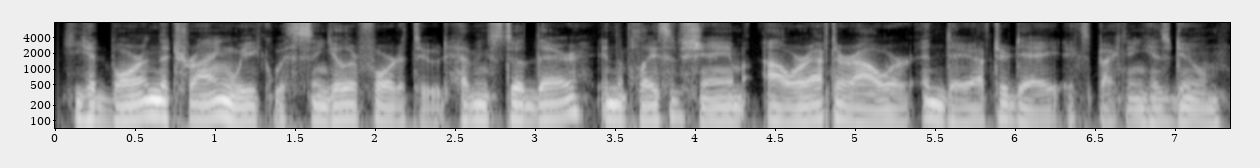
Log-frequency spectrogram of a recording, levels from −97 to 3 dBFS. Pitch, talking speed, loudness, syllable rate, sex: 95 Hz, 220 wpm, -19 LUFS, 5.9 syllables/s, male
